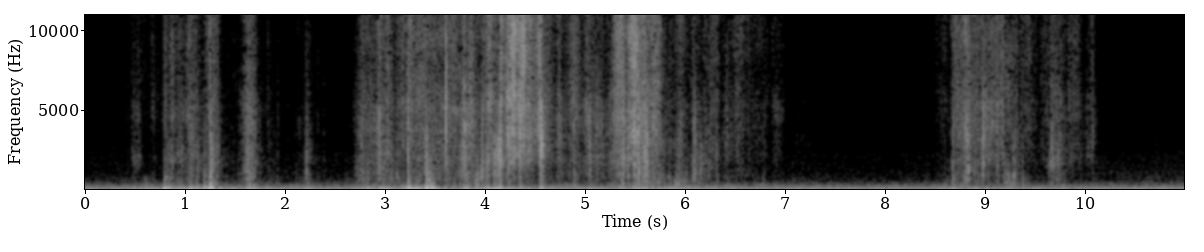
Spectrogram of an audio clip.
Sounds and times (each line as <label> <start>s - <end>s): Turning over sheets of paper 0.5s - 7.0s
Turning over sheets of paper 8.5s - 10.2s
